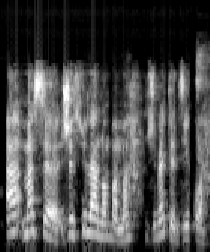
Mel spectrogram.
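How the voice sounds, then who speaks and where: A man's voice: high-pitched, lively intonation, normal speed. A man hosting a casual livestream from home into a phone, talkative and teasing, with his voice sometimes drifting away from the mic. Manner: talkative, teasing, switches to quiet aside on phone calls. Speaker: livestream host.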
